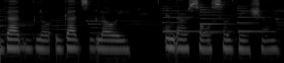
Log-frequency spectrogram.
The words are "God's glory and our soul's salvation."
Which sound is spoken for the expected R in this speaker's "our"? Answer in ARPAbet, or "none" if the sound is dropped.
W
